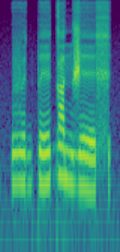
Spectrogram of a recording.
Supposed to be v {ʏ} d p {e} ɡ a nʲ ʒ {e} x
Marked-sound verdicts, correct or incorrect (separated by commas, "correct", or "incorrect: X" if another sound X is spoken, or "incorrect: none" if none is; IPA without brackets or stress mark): correct, correct, correct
